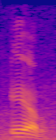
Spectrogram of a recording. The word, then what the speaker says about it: R: Now R is pronounced as air. Now the pronunciation is very similar to the English word air, which is A-I-R, air, but you just have to say it out with a different accent, I should say.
